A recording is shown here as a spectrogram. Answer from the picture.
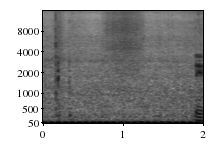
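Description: Mercedes-AMG C63 S's 4.0-litre twin-turbo V8 idling: a steady low rumble with an even, rapid pulse.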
